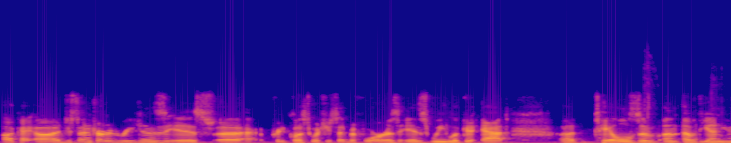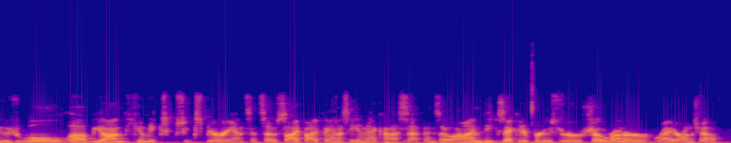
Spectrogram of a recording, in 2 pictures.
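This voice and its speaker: A man being interviewed on the radio as a guest, explaining things in a halting, casual way. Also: mid-range voice, pushed and bright, dull audio, slight background noise. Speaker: guest, audio drama producer and writer.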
